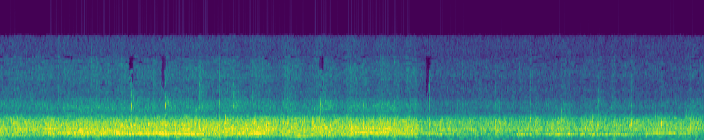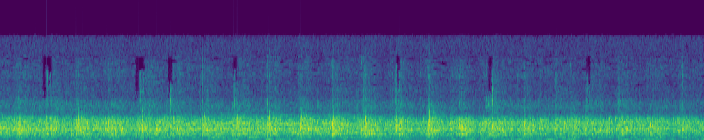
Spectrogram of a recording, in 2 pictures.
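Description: Sustained audience applause from a concert crowd, a dense wash of many hands clapping, louder for the first four seconds and then continuing slightly softer and steady to the end, with no voices.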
